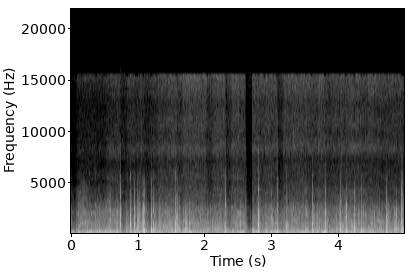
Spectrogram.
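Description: Fireworks display: many bangs and crackles in quick succession over a continuous low rumble.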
